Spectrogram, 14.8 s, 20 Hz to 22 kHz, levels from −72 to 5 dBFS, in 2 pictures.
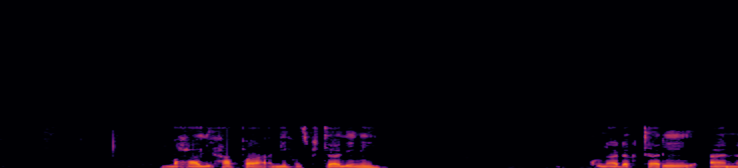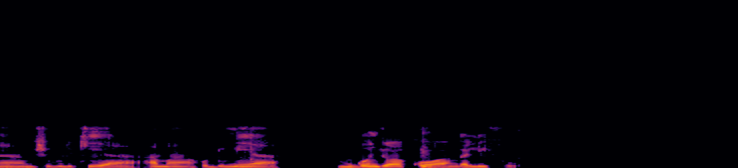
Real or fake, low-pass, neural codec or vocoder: real; 5.4 kHz; none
